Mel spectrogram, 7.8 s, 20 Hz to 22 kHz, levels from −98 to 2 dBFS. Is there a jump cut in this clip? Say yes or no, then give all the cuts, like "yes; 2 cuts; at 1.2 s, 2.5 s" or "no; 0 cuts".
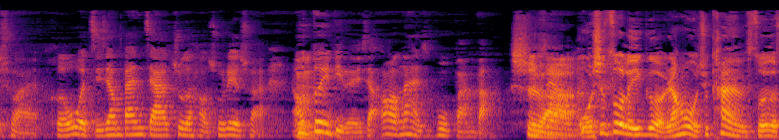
yes; 1 cut; at 5.8 s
